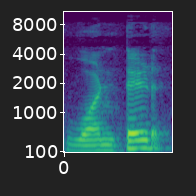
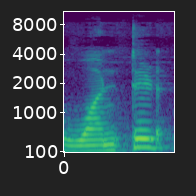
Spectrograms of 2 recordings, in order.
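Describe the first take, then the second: No difference in how they are said.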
